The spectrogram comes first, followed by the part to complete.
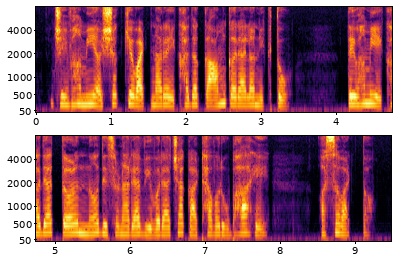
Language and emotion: Marathi, sad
